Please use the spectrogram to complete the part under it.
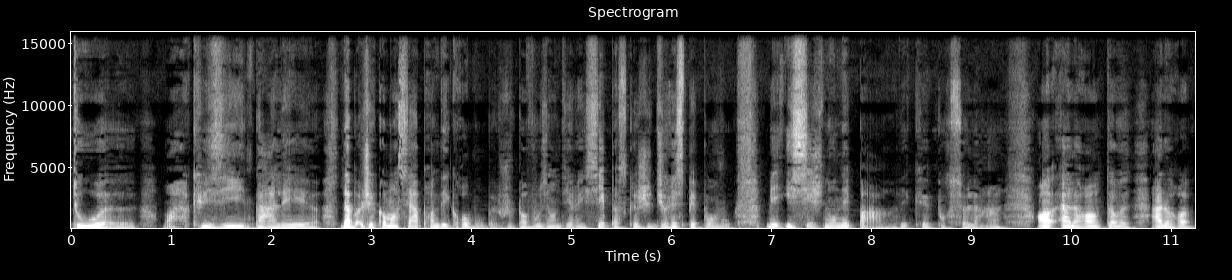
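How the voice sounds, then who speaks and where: A woman's voice: a bass voice, animated, moderate pace, husky, dry recording. A woman chatting casually through a tarot reading, rambling and laughing as she goes. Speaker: tarot reader.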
